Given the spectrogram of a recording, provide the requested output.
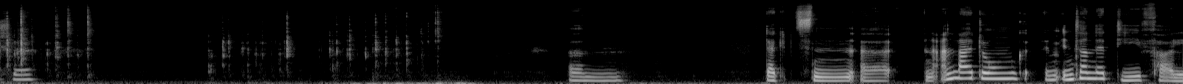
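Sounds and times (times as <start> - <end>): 
speech: 0.0 - 0.5, 5.7 - 6.4, 7.7 - 11.8
typing on a computer keyboard: 0.0 - 1.0, 2.1 - 4.5
faint low hum: 0.0 - 11.8.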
